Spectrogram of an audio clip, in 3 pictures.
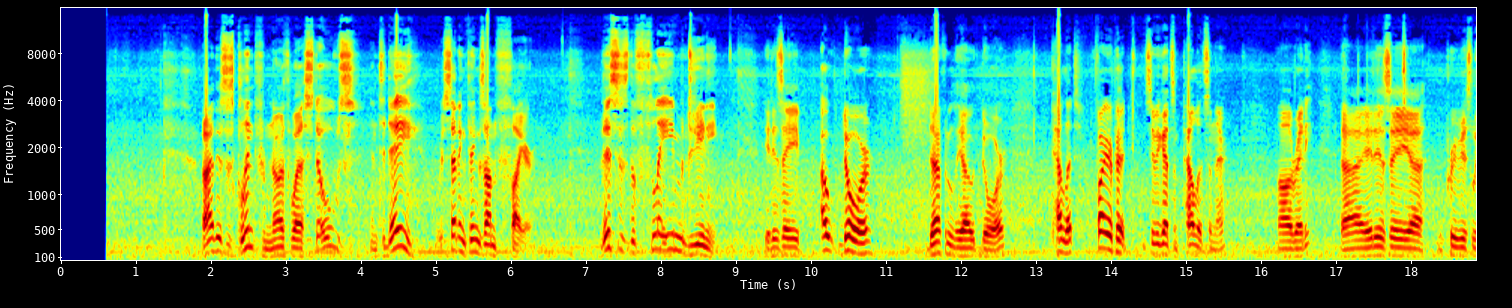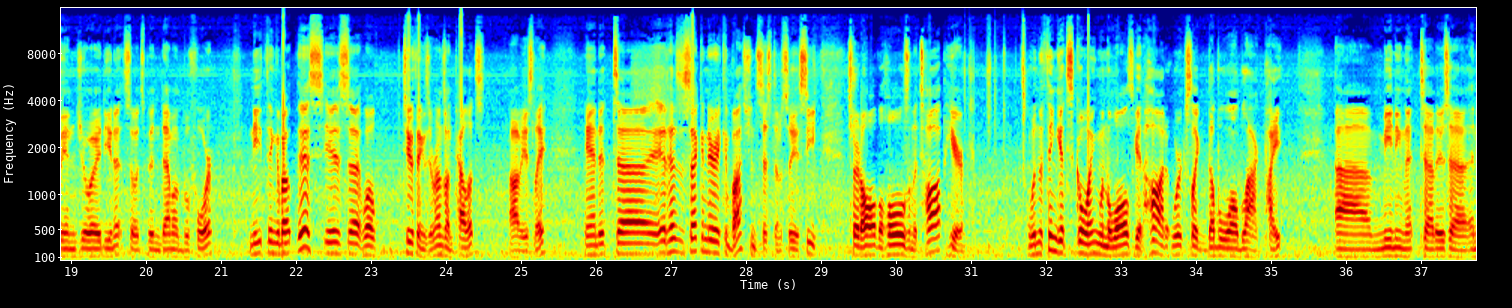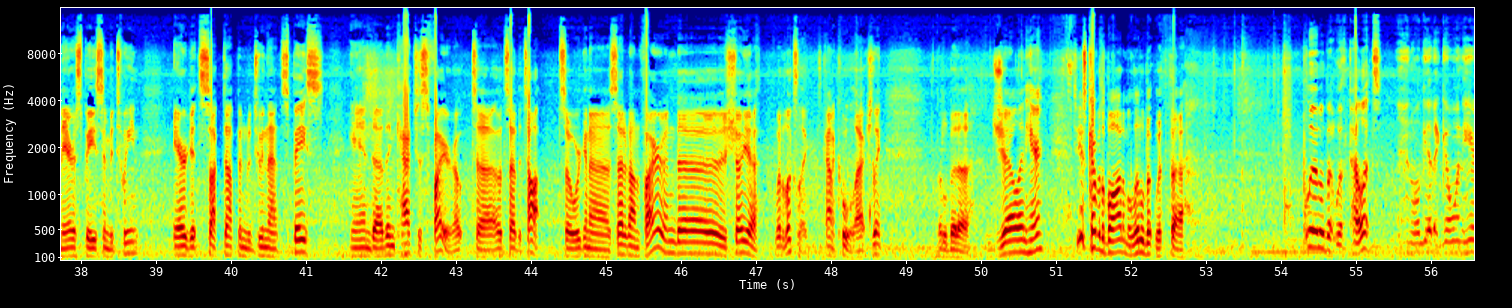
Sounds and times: Speech: 1.9 - 6.4, 7.2 - 8.8, 9.4 - 10.8, 11.6 - 12.6, 13.2 - 15.6, 16.2 - 31.0, 31.7 - 35.2, 35.8 - 48.7, 49.4 - 52.9, 54.3 - 56.5.

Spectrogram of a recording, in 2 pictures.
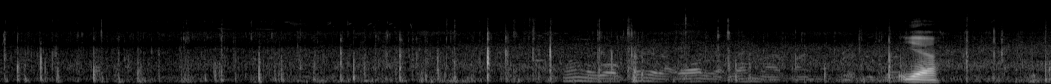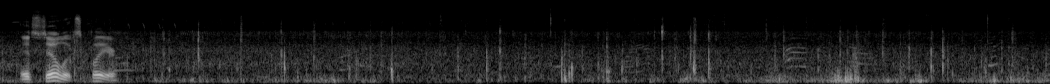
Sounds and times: Horse: 0.0 - 21.0
Outside, rural or natural: 0.0 - 21.0
Speech: 5.6 - 9.4, 10.7 - 11.8.

